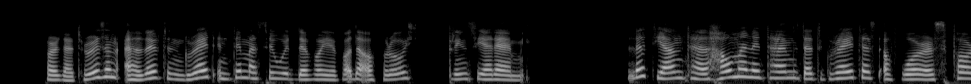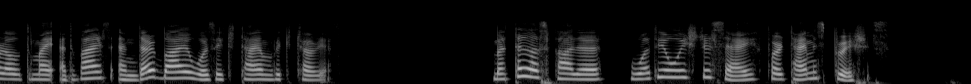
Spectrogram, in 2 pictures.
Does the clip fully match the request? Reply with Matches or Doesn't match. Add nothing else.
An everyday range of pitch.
Matches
